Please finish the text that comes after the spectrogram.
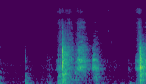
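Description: A knife cuts through shallots on a board, a few separate close thuds and scraping cuts spaced by short pauses, with no talk.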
